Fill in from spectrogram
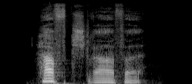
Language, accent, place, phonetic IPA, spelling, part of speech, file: German, Germany, Berlin, [ˈhaftˌʃtʁaːfə], Haftstrafe, noun, De-Haftstrafe.ogg
- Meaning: prison sentence, imprisonment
